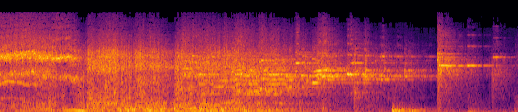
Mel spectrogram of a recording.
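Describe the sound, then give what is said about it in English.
A runaway garbage truck skids in the street for about ten seconds, its tires squealing loud and steady over a deep rumbling scrape. Near the end a heavy thump breaks in and the screech trails off. No voices. “She grabbed my laundry and ran into the street, directly into the path of a runaway garbage truck.”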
